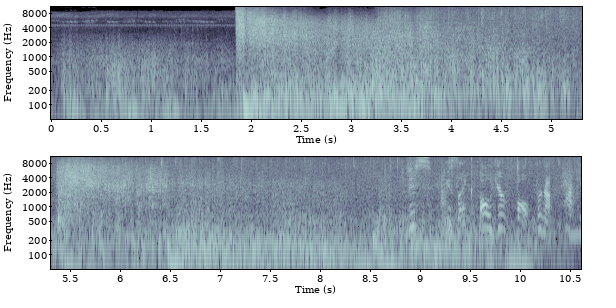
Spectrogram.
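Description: Thunder rumbling, then a downpour of rain that starts suddenly about two seconds in and keeps on, surging again about halfway through. A voice comes in near the end.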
